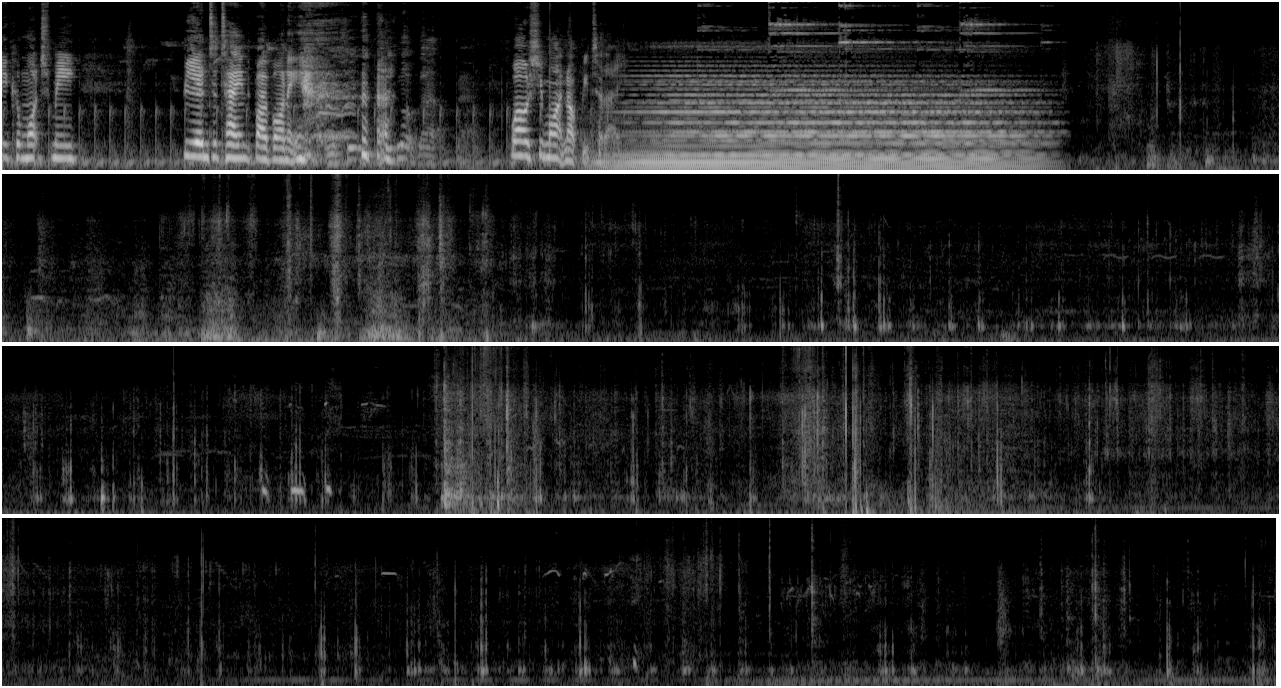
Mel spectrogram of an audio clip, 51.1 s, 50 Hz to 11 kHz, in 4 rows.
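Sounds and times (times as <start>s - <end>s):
lamb nibbling pellets: 16.9s - 51.0s.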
